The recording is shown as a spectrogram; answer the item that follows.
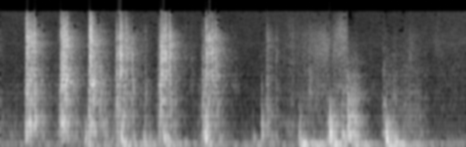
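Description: Hand ratcheting screwdriver driving wood screws into plywood: short bursts of ratchet clicking on each back-turn of the handle, about two a second, with a pause near the middle before a few more strokes.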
